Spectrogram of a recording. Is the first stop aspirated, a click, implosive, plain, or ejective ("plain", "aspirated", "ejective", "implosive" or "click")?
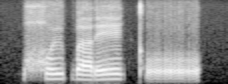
implosive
